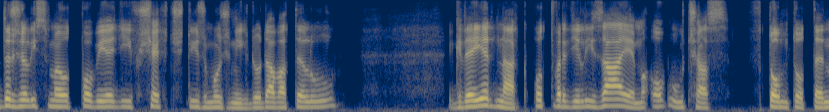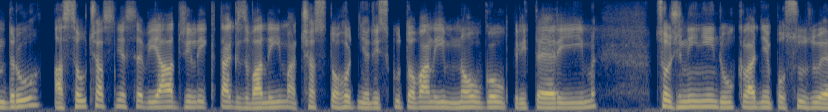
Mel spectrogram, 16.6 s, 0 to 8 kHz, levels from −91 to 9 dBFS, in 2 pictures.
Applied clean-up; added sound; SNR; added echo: neural diffusion model UNIVERSE++.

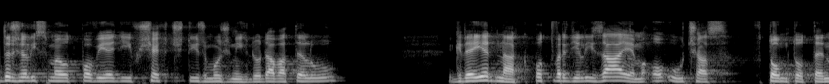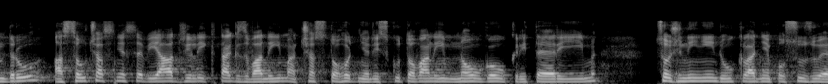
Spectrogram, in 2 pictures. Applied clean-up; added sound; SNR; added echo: neural mask model Resemble Enhance denoiser.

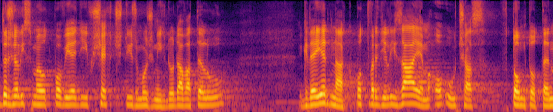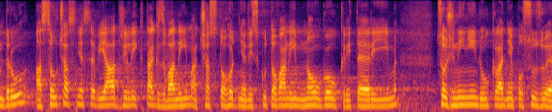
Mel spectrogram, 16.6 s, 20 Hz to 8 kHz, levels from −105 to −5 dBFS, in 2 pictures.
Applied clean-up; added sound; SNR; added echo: none; none; none; none.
